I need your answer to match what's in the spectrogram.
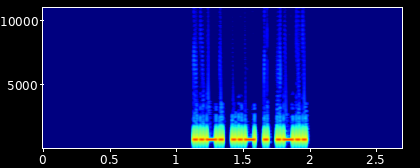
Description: Morse code, heard as a keyed tone, about 50 wpm, 700 Hz. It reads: FUEL
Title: Top 1751-2000 Words 50wpm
